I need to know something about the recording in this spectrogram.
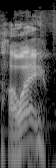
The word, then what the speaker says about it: Huawei: If you're from where I'm from in the UK, it's Huawei.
